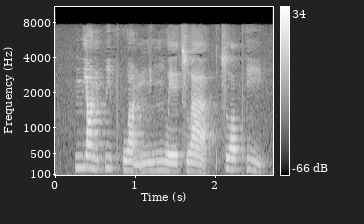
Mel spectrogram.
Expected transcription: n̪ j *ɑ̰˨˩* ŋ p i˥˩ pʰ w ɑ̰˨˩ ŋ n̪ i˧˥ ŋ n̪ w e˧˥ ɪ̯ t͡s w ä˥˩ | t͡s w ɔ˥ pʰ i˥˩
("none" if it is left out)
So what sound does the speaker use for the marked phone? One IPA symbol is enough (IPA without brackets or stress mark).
ɑ˥˧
